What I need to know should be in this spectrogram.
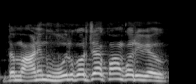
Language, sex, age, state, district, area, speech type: Odia, male, 45-60, Odisha, Jagatsinghpur, urban, spontaneous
